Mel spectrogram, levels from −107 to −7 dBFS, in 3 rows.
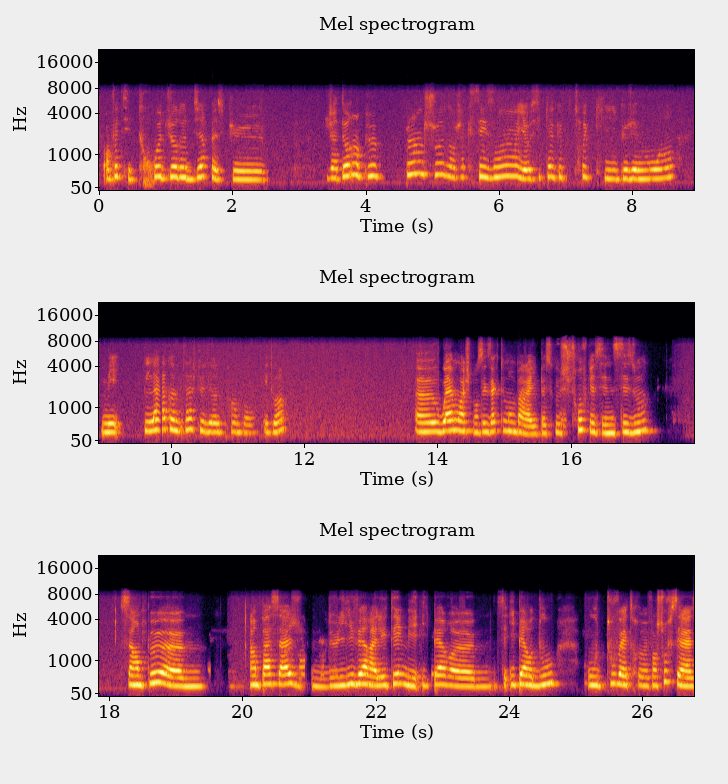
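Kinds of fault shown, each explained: Background gated by the echo canceller: from 14.05 s to the end, the room sound dips and drops out, by up to about 40 dB, whenever the far side's loudspeaker is active. Unlike an echo, nothing extra is added; the canceller simply clamps the microphone and ambience vanishes.
Echo leak: a faint delayed copy of the speech returns, likely from a loudspeaker whose echo canceller let some through. It appears at 15.86 to 16.69 s, about 25 dB down and 384 ms late, then 18.49 to 25.92 s, louder at about 15 dB down and 454 ms late.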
